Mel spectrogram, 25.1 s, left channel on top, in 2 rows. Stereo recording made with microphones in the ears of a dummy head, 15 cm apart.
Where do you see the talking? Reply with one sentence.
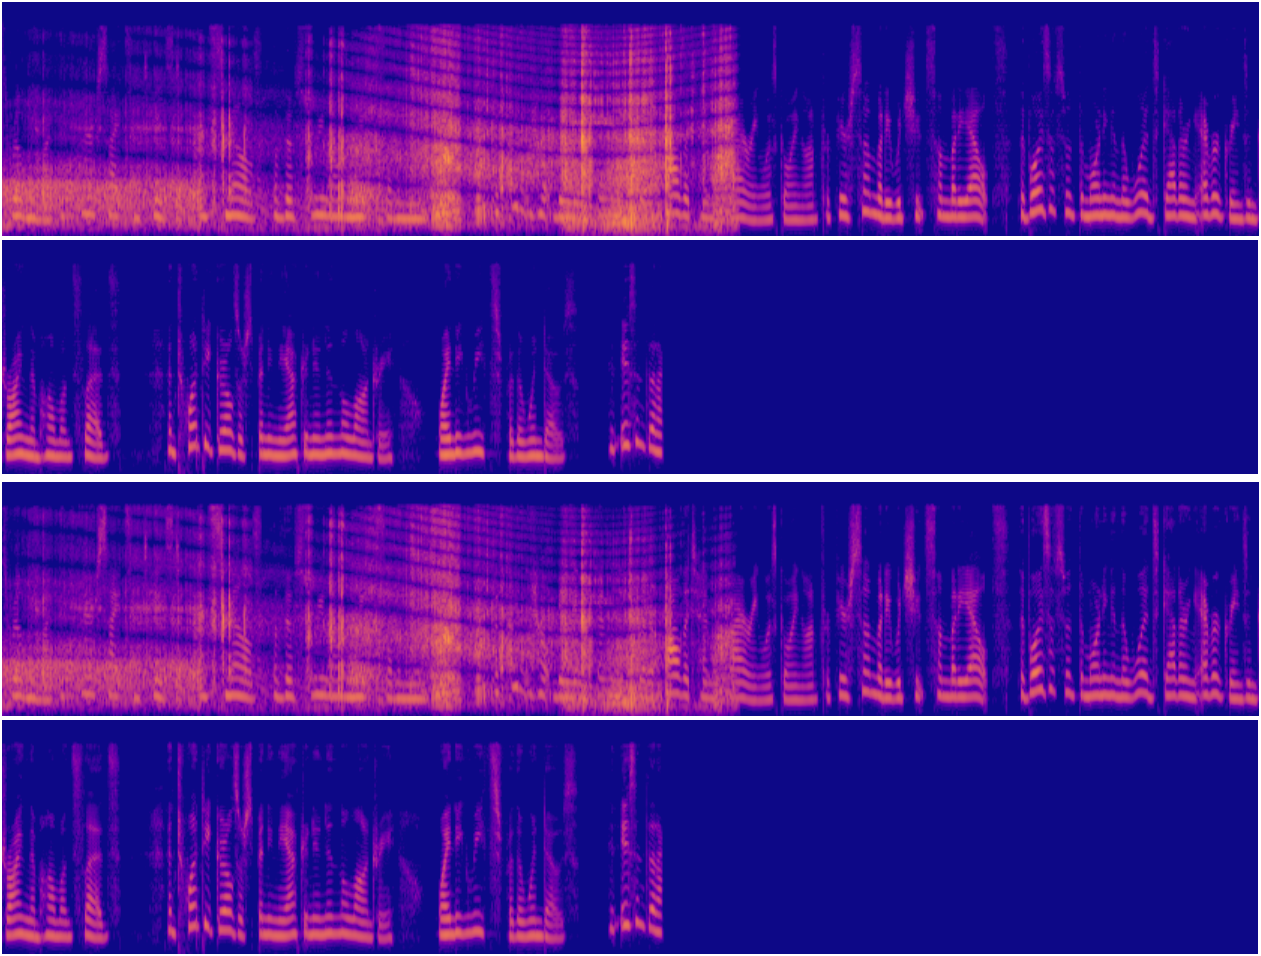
You can hear the talking on the right.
